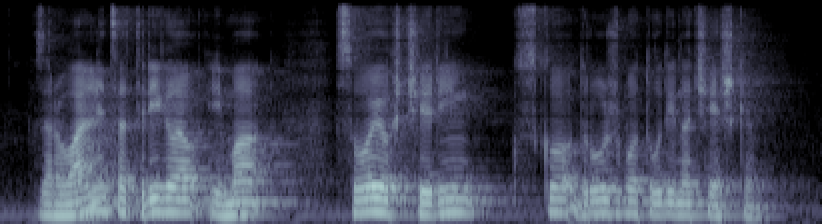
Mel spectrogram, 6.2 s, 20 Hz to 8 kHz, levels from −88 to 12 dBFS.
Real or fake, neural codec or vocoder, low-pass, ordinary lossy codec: real; none; 7.2 kHz; none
